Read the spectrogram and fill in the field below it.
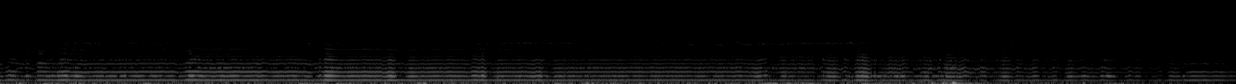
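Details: A Music Bee by a creek at morning gives a continuous low, even hum with rich overtones, faint high insect trills joining at times over a quiet outdoor background.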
